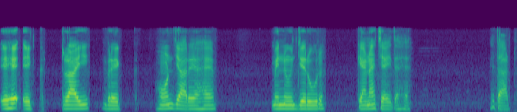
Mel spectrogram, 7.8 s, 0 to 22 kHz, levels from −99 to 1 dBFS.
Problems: constant background noise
